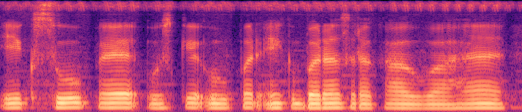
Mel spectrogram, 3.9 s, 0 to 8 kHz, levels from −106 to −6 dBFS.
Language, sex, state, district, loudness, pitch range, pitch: Hindi, male, Jharkhand, Palamu, -18 LUFS, 115-125 Hz, 120 Hz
